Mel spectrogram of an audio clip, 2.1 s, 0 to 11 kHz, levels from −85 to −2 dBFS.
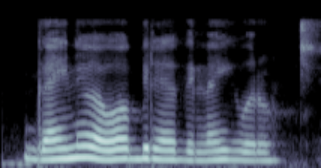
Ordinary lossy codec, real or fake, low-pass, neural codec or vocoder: none; fake; 7.2 kHz; codec, 16 kHz, 2 kbps, FreqCodec, larger model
